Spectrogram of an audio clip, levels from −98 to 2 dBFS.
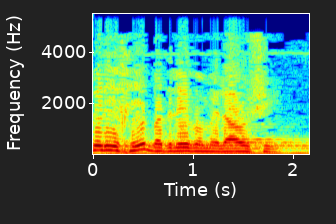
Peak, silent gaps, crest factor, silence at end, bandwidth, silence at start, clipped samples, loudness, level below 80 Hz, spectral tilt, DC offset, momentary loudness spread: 0 dBFS; none; 6 dB; 0 s; 5.4 kHz; 0 s; 4%; -8 LUFS; -22 dBFS; -11 dB/octave; under 0.1%; 8 LU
